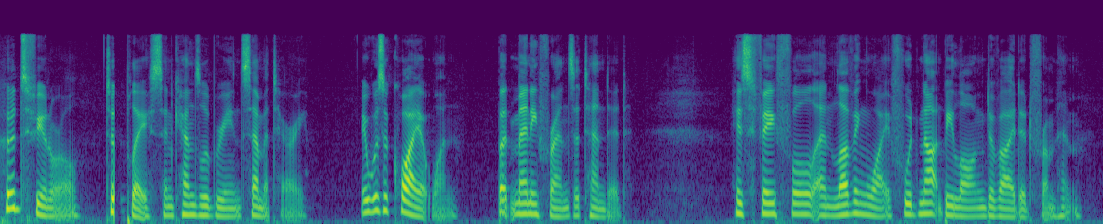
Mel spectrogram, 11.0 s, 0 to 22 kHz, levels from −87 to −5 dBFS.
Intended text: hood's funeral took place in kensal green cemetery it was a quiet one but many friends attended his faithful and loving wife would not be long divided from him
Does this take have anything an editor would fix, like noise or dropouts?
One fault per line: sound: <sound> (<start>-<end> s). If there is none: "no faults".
sound: dropout (1.1-1.2 s)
